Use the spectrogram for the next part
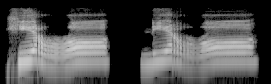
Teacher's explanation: Karena roknya fathah jadi langsung tafkhim ya.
